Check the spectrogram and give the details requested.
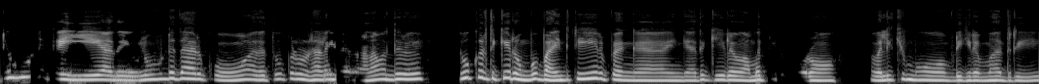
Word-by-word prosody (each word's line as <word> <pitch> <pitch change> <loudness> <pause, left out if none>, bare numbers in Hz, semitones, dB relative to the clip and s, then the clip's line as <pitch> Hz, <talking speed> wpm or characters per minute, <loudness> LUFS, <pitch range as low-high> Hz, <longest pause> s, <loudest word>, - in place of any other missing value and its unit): இத்தூன்டு 335 +3 -2
கையி, 215 -3 +2 0.2
அது 200 -1 0
இவ்ளூண்டு 230 +7 +1
தான் 265 -1 +3
இருக்கும். 205 -5 -2
அத 210 -1 0
தூக்கறனால 230 -3 -1 0.4
ஆனா 185 - -1
வந்து 230 +2 +2 0.6
தூக்குறதுக்கே 290 -2 0
ரொம்ப 215 +1 +4
பயந்துட்டே 200 +5 +2
இருப்பேங்க. 210 -7 0 0.4
எங்கேயாவது 180 +3 -2
கீழ 210 -1 0 0.2
அமித்திற 200 +5 -2 0.2
போறோம். 180 -7 0 0.5
வலிக்குமோ! 205 +2 +1 0.2
அப்படிங்கிற 180 0 -1
மாதிரி. 175 -2 -1
210 Hz, 120 wpm, -19 LUFS, 190-245 Hz, 0.6 s, ரொம்ப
